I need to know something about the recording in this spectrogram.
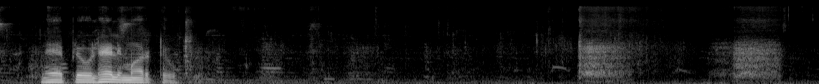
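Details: Cow; moo; calling its companions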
